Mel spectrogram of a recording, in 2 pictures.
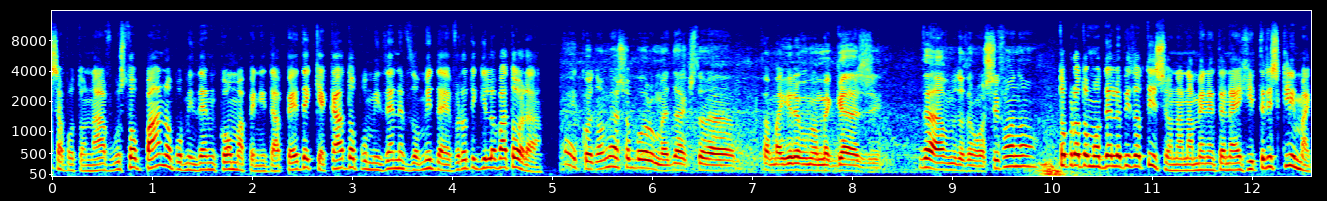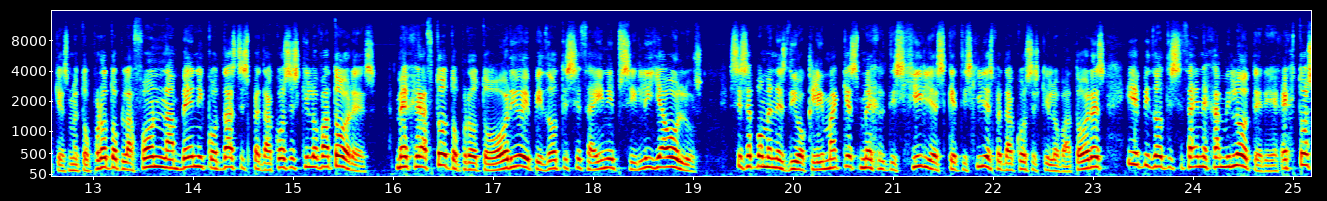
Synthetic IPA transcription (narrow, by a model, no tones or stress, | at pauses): sɐpo̞t̪o̞nɐvɣust̪o̞pɐnoɐpomiðe̞ŋko̞mɐpe̞nind̪ɐpe̞nd̪e̞ce̞kɐt̪oɐpo̞miðe̞ne̞vðo̞mind̪ɐe̞vɾo̞t̪iɟilo̞vɐt̪o̞ɾɐ̰ | ɐiko̞no̞miɐsobo̞ɾumed̪ɐksi̥t̪o̞ɾɐθɐmɐʝiɾevume̞meɡɐzḭ | ðeɐvumet̪oθemosĩfo̞no̞t̪o̞pɾo̞t̪o̞mo̞d̪e̞lo̞epiðo̞t̪ise̞o̞nɐnɐme̞ne̞t̪e̞nɐe̞çit̪ɾisklimɐce̞zme̞t̪o̞pɾo̞t̪o̞plɐfo̞nːɐbe̞niko̞nd̪ɐst̪ispend̪ɐko̞sescilo̞vɐt̪o̞ɾe̞s | me̞xɾiɐft̪o̞t̪o̞pɾo̞t̪o̞o̞ɾio̞ie̞piðo̞t̪isiθɐineipsiliʝɐo̞lus | st̪ise̞po̞me̞ne̞zðio̞klimɐce̞zme̞xɾit̪isçiʎe̞sce̞t̪isçiʎespe̞nd̪ɐko̞sescilo̞vɐ̰t̪o̞ɾe̞sie̞piðo̞t̪̬isiθɐine̞xɐmilo̞t̪e̞ɾiekt̪o̞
